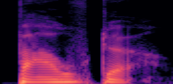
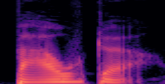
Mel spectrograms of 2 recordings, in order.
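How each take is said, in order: Both takes have the same delivery.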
